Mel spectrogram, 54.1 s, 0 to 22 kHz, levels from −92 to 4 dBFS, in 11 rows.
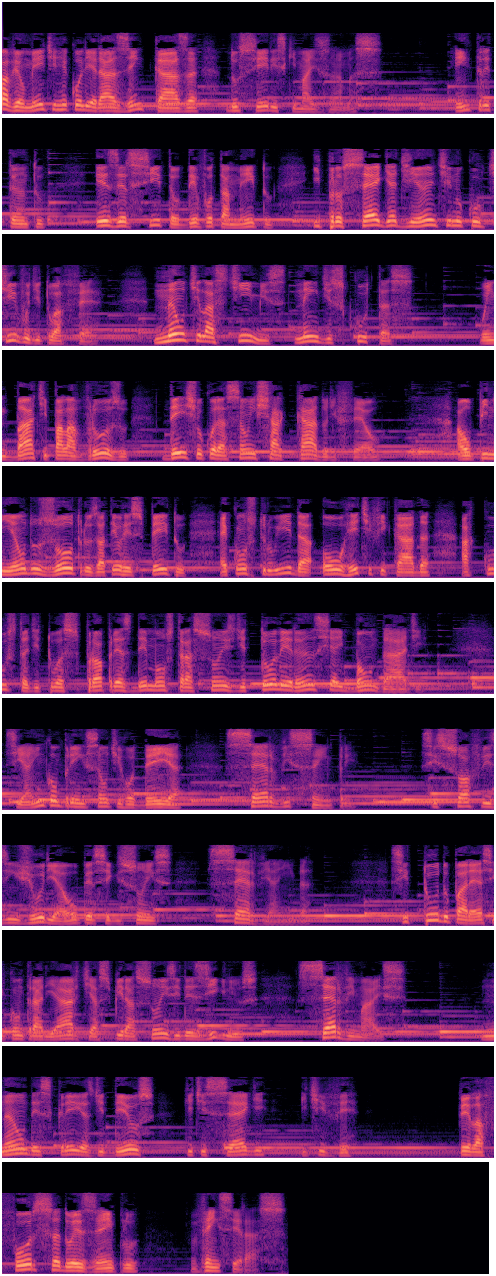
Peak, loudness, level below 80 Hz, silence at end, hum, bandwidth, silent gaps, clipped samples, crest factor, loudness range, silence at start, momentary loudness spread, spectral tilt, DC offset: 0 dBFS; -23 LUFS; -60 dBFS; 2.05 s; none; 7.4 kHz; none; under 0.1%; 24 dB; 5 LU; 0 s; 13 LU; -5 dB/octave; 0.1%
